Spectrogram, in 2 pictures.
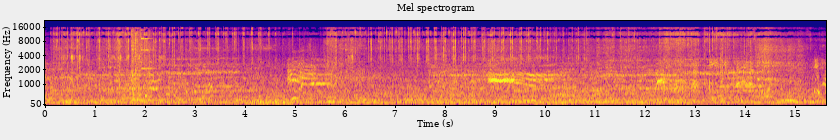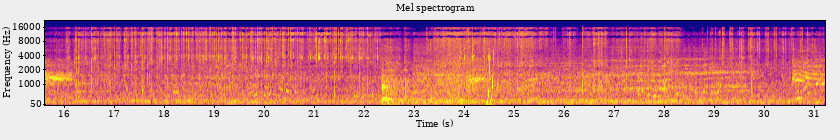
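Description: Arcade noise around a medal coin-pusher machine: game music and electronic jingles, voices, and medals clattering, with a sharp click a little past the middle.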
